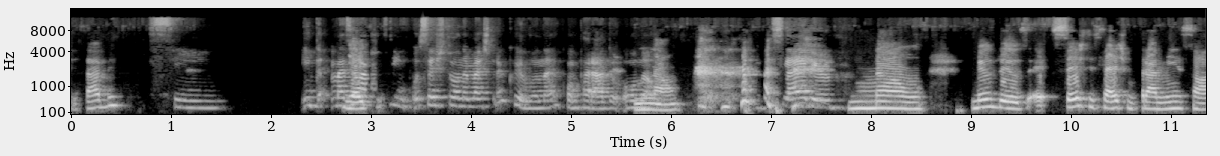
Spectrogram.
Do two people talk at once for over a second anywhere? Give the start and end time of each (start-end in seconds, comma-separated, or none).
none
